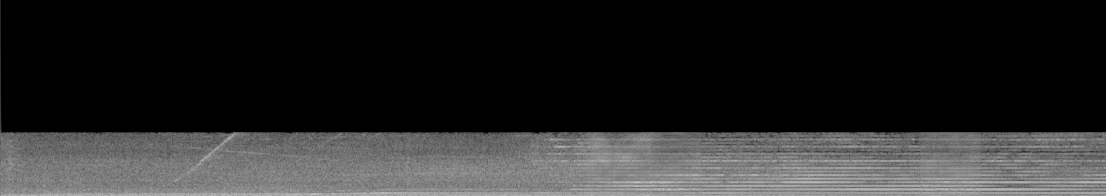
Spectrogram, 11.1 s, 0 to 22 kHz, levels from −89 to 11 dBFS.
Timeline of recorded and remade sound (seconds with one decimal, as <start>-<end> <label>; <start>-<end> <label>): 0.0-5.9 recorded; 5.9-7.0 remade; 7.0-9.2 recorded; 9.2-9.8 remade; 9.8-11.1 recorded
